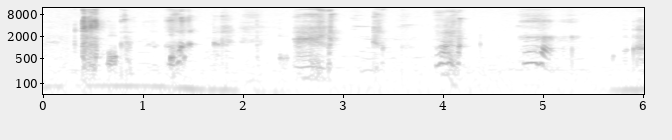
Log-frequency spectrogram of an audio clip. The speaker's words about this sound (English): You got the hiccups again. Look here, it's gonna take over your body, just make you jump.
